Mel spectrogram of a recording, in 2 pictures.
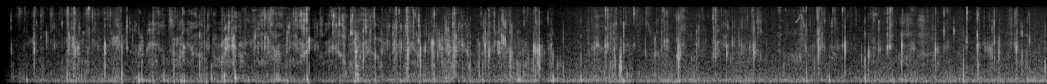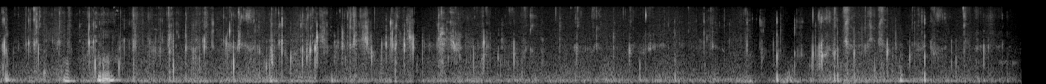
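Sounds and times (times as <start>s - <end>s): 
cat eating food: 0.0s - 20.7s.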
